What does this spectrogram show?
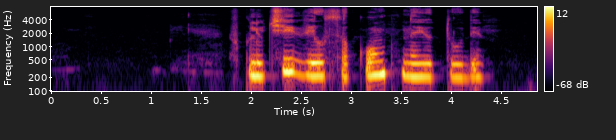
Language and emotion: Russian, neutral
